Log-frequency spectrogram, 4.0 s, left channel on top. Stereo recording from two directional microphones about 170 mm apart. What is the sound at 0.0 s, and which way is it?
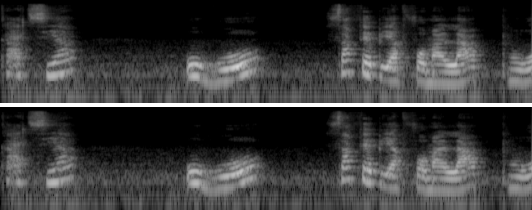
Speech, 25° left (ahead or behind).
